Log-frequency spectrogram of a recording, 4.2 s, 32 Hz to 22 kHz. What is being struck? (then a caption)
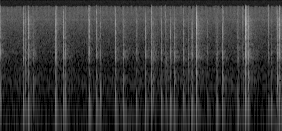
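Small plastic game case. Long nails tap and scratch the front of a small, hollow plastic 3DS game case held in both hands. About 20 quick, dry clicks and scrapes come in an irregular rhythm, each one short with almost no ring. The case gives a light, hollow knock with a bright edge.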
